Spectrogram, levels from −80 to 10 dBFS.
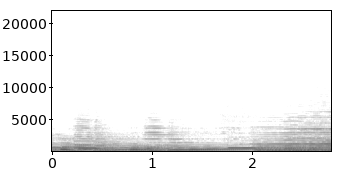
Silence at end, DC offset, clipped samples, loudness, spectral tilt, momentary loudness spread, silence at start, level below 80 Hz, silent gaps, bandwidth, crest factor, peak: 0 s; under 0.1%; under 0.1%; -35 LUFS; -8.5 dB/octave; 3 LU; 0 s; -56 dBFS; none; 7.6 kHz; 12 dB; -20 dBFS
